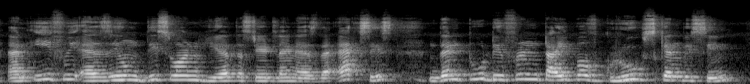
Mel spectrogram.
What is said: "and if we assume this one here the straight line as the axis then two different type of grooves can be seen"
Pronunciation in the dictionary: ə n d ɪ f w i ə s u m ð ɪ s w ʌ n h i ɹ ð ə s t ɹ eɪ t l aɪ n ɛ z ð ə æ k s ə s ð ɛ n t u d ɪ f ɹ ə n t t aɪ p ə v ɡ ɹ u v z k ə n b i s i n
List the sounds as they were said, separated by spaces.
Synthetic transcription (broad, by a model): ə n d ɪ f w i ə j u m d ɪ s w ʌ n h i ɹ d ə s t eɪ t l aɪ n ɛ z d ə æ k s ə s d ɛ n t u d ɪ f ɹ ə n t t aɪ p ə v ɡ ɹ u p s k ə n b i s i n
